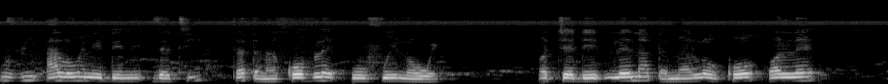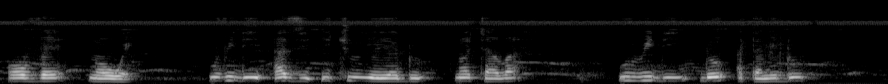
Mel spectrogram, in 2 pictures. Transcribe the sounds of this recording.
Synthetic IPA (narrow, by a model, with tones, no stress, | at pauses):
wu˦vi˦a˨lɔ˦wɛ˦nɪ̃˨ɖɪ˨nɪ˨da˨t̪ʰi˦ | ta˦t̪a˨nã˨kɔ˦vlɛ˦wo˨fu˦e˦nɔ̃˨wɛ˨ | ɔ˨t͡ʃɛ˨ɖɪ˨lɛ˦nã˦t̪a˨mɪ̃˨a˨lɔ˦˨kɔ˦ɔ˦lɛ˦ | ɔ˨vɛ˦ | nɔ̃˨wɛ˨ | wu˦vi˦di˦a˨zi˨i˦t͡ʃu˦jo˨ja˨ɖu˨˦ | nɔ̃˨t͡ʃa˨va˦ | wu˦wi˦di˦do˦a˨t̪a˨mɪ̃˨do˦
